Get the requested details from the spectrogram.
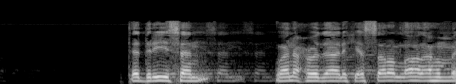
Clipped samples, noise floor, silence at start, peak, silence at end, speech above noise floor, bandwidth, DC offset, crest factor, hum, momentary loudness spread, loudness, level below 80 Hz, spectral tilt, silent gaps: under 0.1%; -68 dBFS; 1.3 s; 0 dBFS; 0 s; 52 dB; 8 kHz; under 0.1%; 16 dB; none; 15 LU; -16 LUFS; -60 dBFS; -5 dB/octave; none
